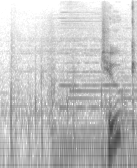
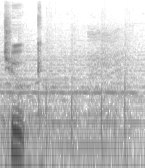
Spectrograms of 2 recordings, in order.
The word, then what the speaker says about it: toque: Touque. That should be pronounced like talk with a hard K. No, toque.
